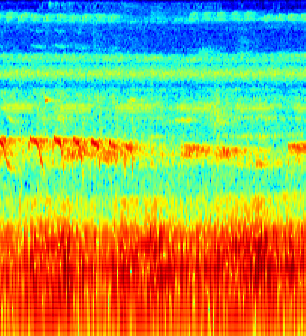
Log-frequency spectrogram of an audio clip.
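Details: Purus red howler monkeys howling to prevent fighting between groups: a dense, continuous low roaring drone fills the whole clip, with bird chirps and short descending whistled notes above it.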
